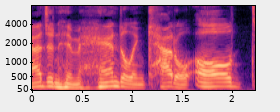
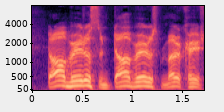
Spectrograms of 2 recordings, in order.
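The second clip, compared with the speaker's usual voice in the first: put-on acted elderly man voice; 3 semitones higher than usual. Imitating Wilford Brimley saying one word: Wilford Brimley voice. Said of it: "All I know is him saying".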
